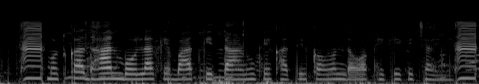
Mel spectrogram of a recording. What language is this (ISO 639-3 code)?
bho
